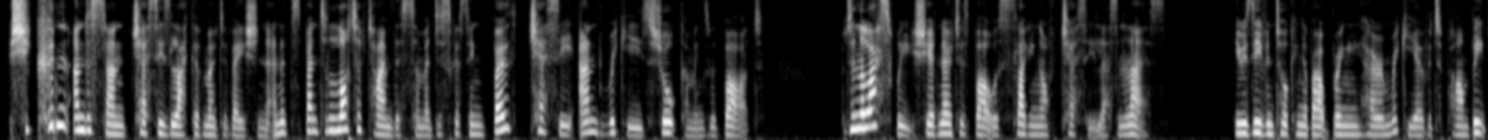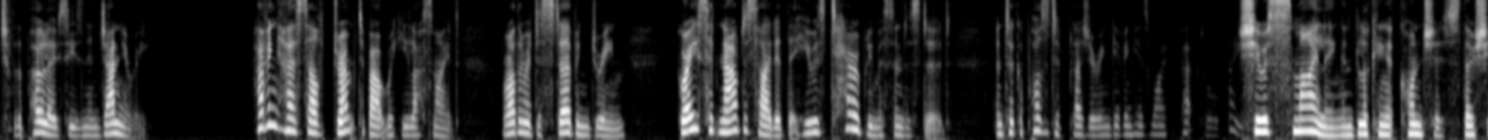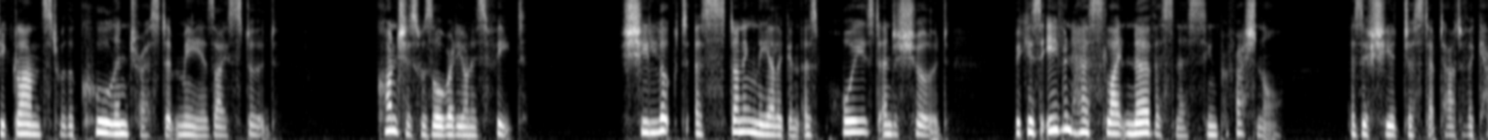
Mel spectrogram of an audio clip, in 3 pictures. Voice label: Narrative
